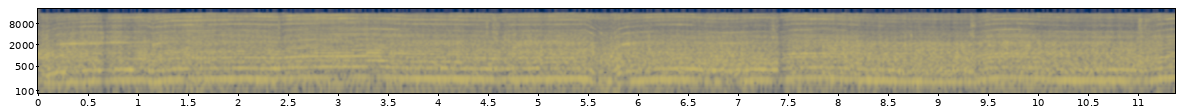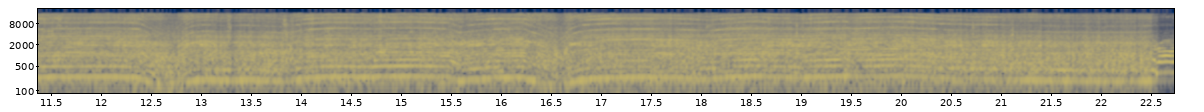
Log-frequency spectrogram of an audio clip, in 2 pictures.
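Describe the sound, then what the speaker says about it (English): An immersion blender whirs continuously while pureeing a potato vegetable soup, a loud, close motor whine whose pitch dips and recovers as the blade meets the chunks, running steadily for over twenty seconds. "I'm going to use the immersion blender in it to puree it"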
